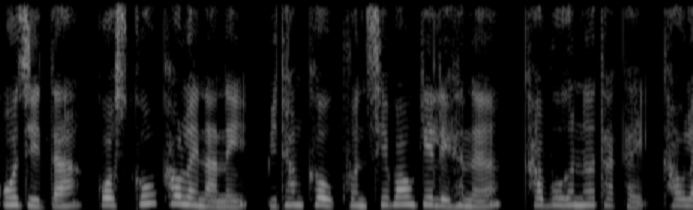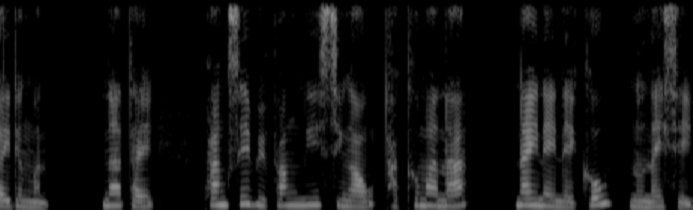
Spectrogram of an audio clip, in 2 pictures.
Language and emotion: Bodo, neutral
